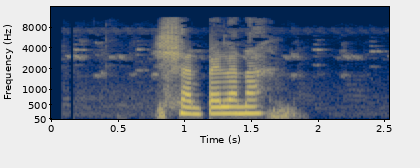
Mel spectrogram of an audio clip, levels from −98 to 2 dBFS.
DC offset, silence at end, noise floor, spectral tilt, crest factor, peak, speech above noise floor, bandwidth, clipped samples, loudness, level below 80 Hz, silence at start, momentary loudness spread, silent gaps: under 0.1%; 0.7 s; -48 dBFS; -4 dB/octave; 20 dB; 0 dBFS; 31 dB; 11.5 kHz; under 0.1%; -17 LUFS; -56 dBFS; 0.15 s; 23 LU; none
